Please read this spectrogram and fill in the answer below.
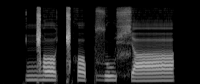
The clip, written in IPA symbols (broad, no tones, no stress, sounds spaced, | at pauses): ŋ͡ǁ ʌ ǁʰ ʌ p z u ɕ a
